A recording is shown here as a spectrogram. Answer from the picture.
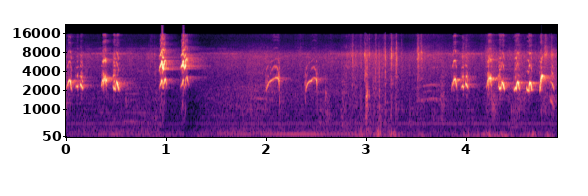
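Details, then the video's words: Long-tailed shrike giving a chattering, scratchy song of short upward-swept notes in the upper-mid range, in bursts with brief pauses, over a low steady hum; song said to make other shrikes sing and get agitated. "Suara Kicau Cendet Ini Dapat membuat Cendet Lain Gacor Dan EMOSI"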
